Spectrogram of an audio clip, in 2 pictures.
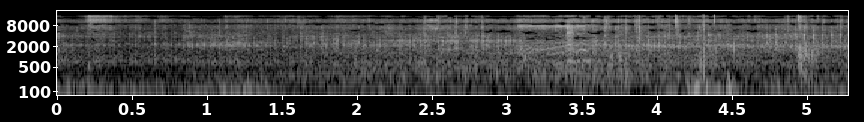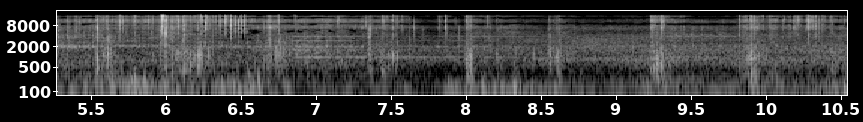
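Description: Arrma Big Rock 3S RC monster truck driving down a gravel slope, its electric motor whining faintly and its tyres crunching over loose gravel. From about four seconds in, irregular thumps and crunches of footsteps on gravel mix in.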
